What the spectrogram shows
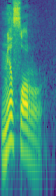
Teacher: حرف الاستعلاء الساكن كسره فبعض العرب كان اذا وقف على مصر يفخم الراء من اجل الصاد المستعليه قبلها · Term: التفخيم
